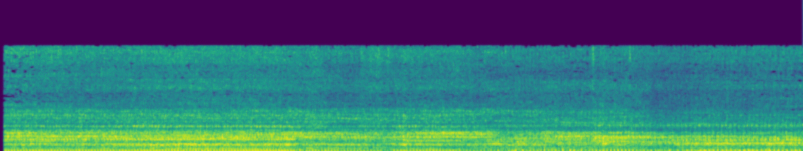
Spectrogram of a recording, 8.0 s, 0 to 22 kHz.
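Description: Honda CRF250L single-cylinder motorcycle engine running steadily while riding, heard from the bike itself along with road and wind noise. The engine note drops about three seconds in and shifts again a second later.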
